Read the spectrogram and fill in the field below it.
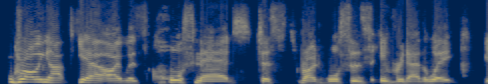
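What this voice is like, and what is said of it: New Zealand accent. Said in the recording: “by my accent, you can tell that I grew up in New Zealand”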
